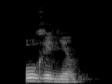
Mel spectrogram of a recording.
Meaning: a male given name
- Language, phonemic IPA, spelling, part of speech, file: French, /ɔ.ʁe.ljɛ̃/, Aurélien, proper noun, LL-Q150 (fra)-Aurélien.wav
